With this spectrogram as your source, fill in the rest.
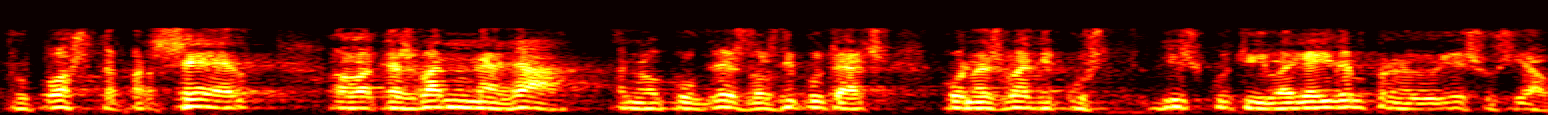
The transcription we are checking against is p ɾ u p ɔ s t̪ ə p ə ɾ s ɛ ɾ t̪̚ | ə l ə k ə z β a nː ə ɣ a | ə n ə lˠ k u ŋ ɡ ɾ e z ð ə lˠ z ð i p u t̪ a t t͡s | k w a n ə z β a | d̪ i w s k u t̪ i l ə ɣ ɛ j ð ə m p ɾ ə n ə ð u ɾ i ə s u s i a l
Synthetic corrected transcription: p ɾ u p ɔ s t̪ ə p ə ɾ s ɛ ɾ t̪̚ | ə l ə k ə z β a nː ə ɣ a | ə n ə lˠ k u ŋ ɡ ɾ e z ð ə lˠ z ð i p u t̪ a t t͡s | k w a n ə z β a | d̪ i s k u t̪ i l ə ɣ ɛ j ð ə m p ɾ ə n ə ð u ɾ i ə s u s i a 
